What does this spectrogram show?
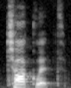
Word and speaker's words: chocolate: all right now candy chocolate and now I am going to stop here again because we need to talk about this pronunciation okay you're going to to say choc choc lit lit chocolate chocolate Okay chocolate uh I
